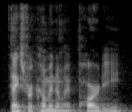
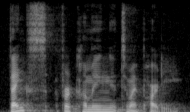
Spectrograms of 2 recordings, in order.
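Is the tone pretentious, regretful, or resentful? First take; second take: resentful; pretentious. First: It is said in a resentful tone. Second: It is said in a pretentious tone. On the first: "you could sound something resentful. ... That's resentful" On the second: "Or pretentious"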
